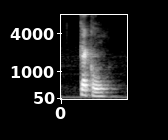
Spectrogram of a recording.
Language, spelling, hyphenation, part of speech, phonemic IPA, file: Dutch, teckel, tec‧kel, noun, /ˈtɛkəl/, Nl-teckel.ogg
- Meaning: dachshund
